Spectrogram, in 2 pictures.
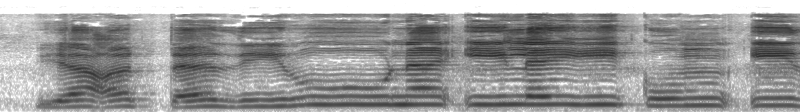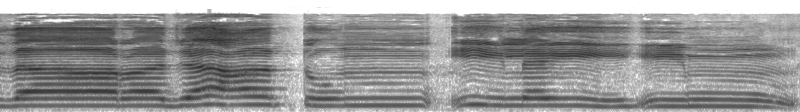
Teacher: واو ساکن سے پہلے پیش واو مدہ، تو اسے ایک الف کی مقدار کھینچیں گے۔ یا ساکن سے پہلے زبر یائلین ہے، اسے جل پڑھیں گے۔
